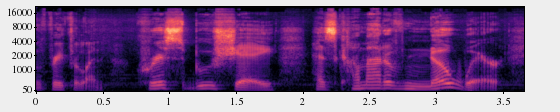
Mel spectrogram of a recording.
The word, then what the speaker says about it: Boucher: main two but chris boucher and i hope i'm pronouncing his name right because it might be butcher that's how it's spelled but i think it's chris boucher all right has been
